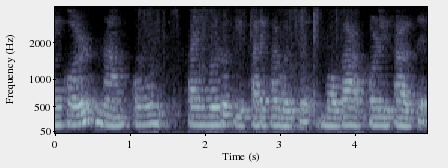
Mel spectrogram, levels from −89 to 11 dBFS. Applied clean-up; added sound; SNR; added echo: neural separator model SepFormer DNS4.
